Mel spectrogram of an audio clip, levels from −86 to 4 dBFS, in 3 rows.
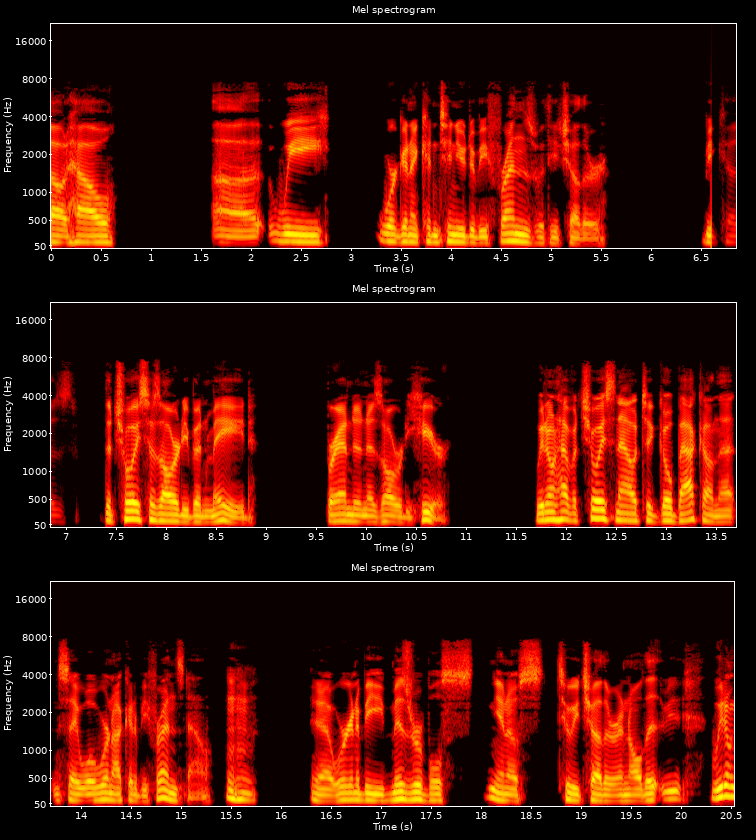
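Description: A speech recording in which, from 6.60 to 7.40 s, one stereo channel has likely been inverted in polarity, so when the two channels are combined the content they share cancels instead of adding. For those 0.8 s the centred speech collapses by about 21 dB, leaving only the small difference between left and right: a faint residue, before the full level returns at 7.40 s.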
